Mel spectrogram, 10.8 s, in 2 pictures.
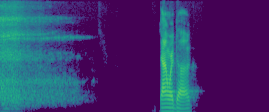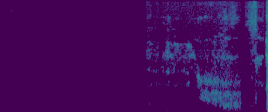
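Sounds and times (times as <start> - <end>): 
long breathy exhale during a yoga session: 0.0 - 1.8
speech: 3.2 - 3.9.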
